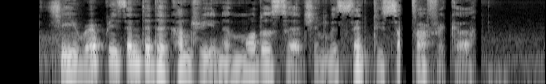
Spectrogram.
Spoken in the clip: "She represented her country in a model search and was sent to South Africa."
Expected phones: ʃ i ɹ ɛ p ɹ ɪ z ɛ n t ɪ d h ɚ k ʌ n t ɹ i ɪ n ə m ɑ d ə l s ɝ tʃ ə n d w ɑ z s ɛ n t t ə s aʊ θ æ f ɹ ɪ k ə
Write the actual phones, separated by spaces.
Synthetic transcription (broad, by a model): ʃ i ɹ ɛ p ɹ ɪ z ɛ n t ɪ d h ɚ k ʌ n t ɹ i ɪ n ə m ɑ d ə l s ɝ tʃ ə n w ɑ z s ɛ n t t ə s aʊ θ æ f ɹ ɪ k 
